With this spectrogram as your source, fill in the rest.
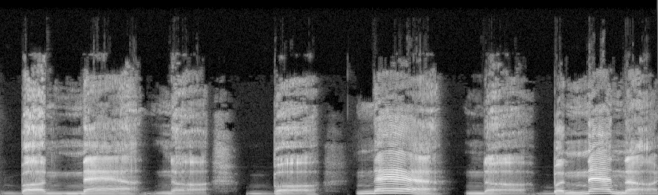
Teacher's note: This is a roller coaster, and the loudest, strongest syllable is the one at the top of the hill. So in this case, it's nah. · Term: strong syllable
